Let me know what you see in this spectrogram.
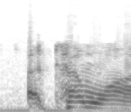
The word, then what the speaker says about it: Ottumwa: It's pronounced Ottumwa, Iowa. Hey, Ottumwa.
